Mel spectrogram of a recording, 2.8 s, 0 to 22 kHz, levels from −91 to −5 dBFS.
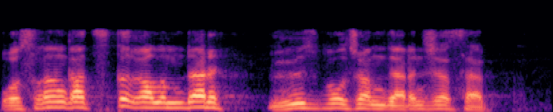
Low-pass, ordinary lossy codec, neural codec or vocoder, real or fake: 7.2 kHz; none; codec, 24 kHz, 3 kbps, HILCodec; fake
